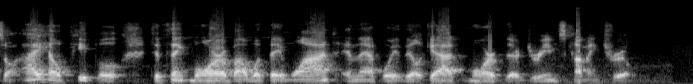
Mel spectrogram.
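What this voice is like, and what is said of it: Wisconsin accent. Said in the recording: “my uh, undergraduate is in business from UW uh, Wisconsin. That's where that accent comes in”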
